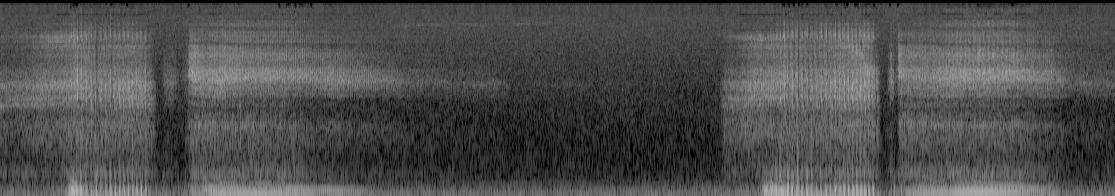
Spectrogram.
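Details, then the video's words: Queenie the pig, asleep, gives two slow breathing cycles: a sharp, raspy inhaled snort, then a softer rumbling exhale, repeated about five seconds apart. "Big Pig Snoozin' (HD Queenie Snoring Audio)"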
